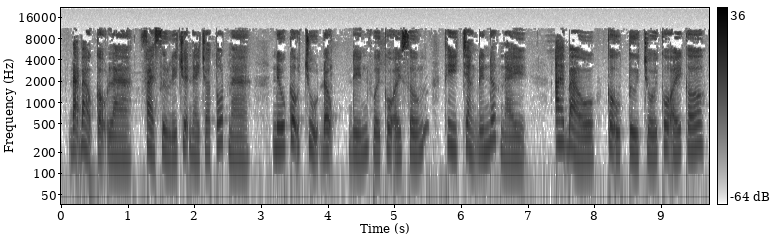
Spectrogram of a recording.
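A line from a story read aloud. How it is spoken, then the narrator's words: Tongue click, sighing. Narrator (Vietnamese): Hoắc Thần Đông tặc lưỡi, thở dài nói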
